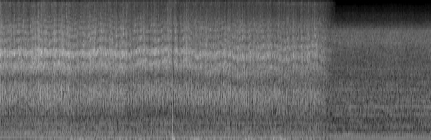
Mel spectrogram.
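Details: Ford TW diesel tractor ploughing on a windy day: deep, steady drone pulling hard with an even beat and no knocks or misses; engine running well under load.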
